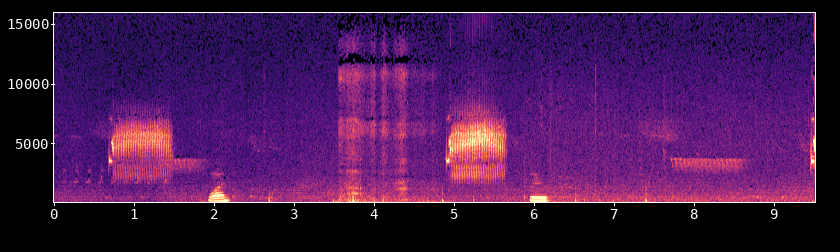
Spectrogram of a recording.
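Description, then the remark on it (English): A male bird gives short, high, buzzy calls in repeated bursts, ending with a thinner sustained whistle-like note. A person's voice counts aloud between the calls. “I think this is Riverside Atari number 8, the male that was calling in the previous bird's recording.”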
